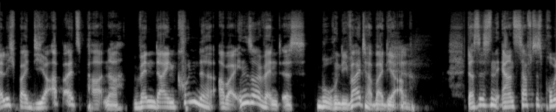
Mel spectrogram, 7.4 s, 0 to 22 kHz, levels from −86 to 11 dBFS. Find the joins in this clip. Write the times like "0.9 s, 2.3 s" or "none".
1.7 s, 4.2 s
